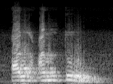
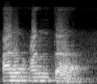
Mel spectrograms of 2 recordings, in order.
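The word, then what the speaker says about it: أنعمت: Di sini kana yaqul an'amtu, an'amti. Ada di sini contohnya. Mestinya kita baca apa? An'amta. Mulutnya dibaca an'amtu, an'amti. Tak boleh. Tak boleh.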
